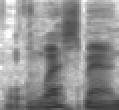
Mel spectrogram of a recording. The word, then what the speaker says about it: Westman: Westman. Just like it sounds.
